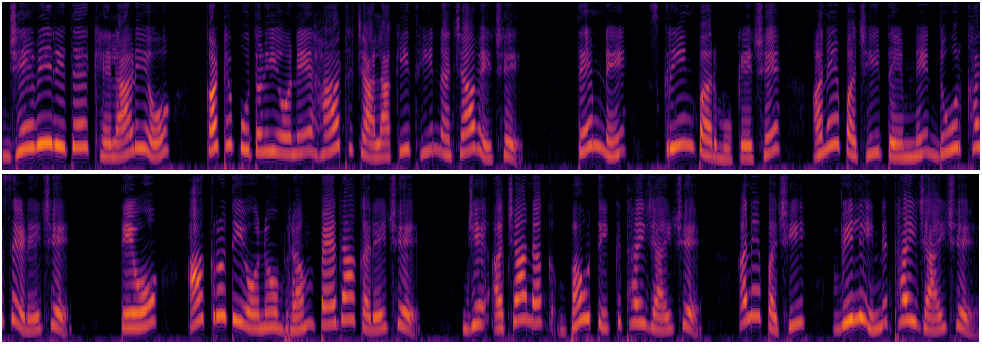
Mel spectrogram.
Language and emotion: Gujarati, neutral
